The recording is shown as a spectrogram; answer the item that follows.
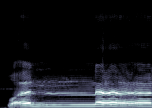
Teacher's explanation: حمزے کو نون مشدد کے ساتھ ملا کر نون پر غنہ کریں گے۔ نون کے بعد الف ہے، الف حرف مدہ ہے، ایک الف کی مقدار کھینچیں گے۔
